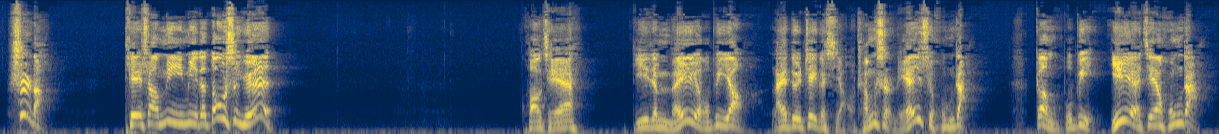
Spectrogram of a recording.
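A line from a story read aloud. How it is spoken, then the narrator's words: Calling out too. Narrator (Chinese): 罗明也跟着叫道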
